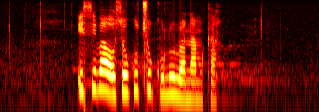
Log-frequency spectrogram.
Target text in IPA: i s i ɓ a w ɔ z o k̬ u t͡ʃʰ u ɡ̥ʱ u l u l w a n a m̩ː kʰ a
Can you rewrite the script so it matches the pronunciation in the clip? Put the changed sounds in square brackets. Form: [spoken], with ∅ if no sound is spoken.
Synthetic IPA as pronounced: i s i ɓ a w ɔ [s] o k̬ u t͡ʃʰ u ɡ̥ʱ u l u l w a n a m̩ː kʰ a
